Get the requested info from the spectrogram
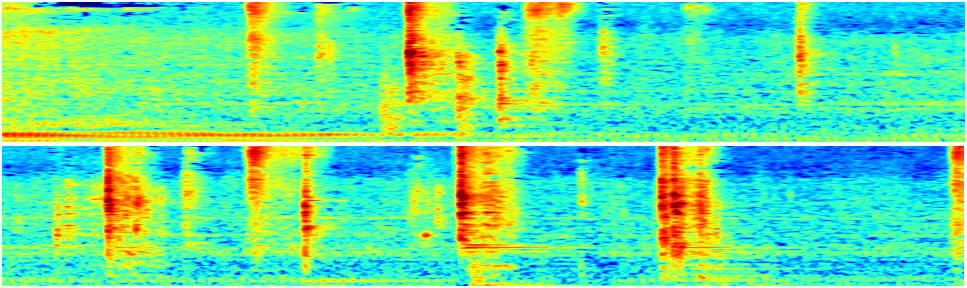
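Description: Metal spatula clinking and scraping in a wok at irregular intervals, with the gas burner off. A low hum fades away over the first two seconds.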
